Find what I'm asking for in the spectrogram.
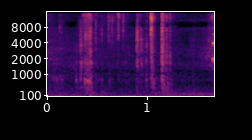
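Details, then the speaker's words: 1989 Honda Civic DX, long-sitting car with a seized front brake caliper: at key-on the fuel pump whines steadily as it primes before cranking, working normally after a six-or-seven-year-old battery was fitted. "you hear the fuel pump running that's good"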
